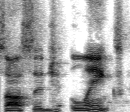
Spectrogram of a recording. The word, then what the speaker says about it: SASG Links: Yes, it is pronounced sausage links.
